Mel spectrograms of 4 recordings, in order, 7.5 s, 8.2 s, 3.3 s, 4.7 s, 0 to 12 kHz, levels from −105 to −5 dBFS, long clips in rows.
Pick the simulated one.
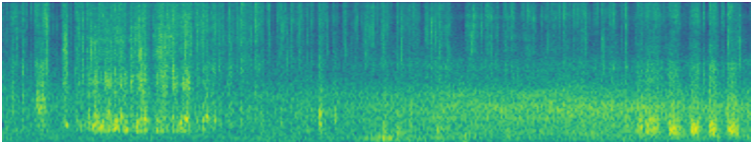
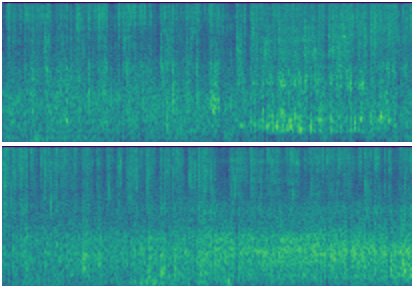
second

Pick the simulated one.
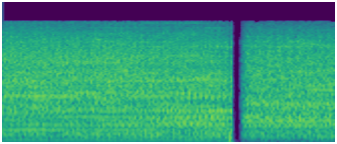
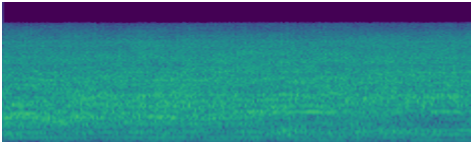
second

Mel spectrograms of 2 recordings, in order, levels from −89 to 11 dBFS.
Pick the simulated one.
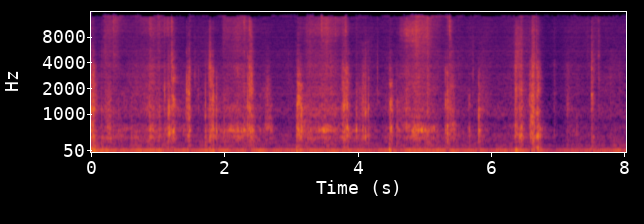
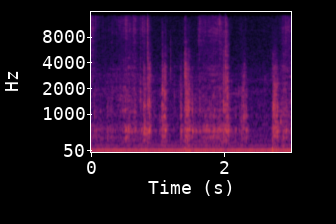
first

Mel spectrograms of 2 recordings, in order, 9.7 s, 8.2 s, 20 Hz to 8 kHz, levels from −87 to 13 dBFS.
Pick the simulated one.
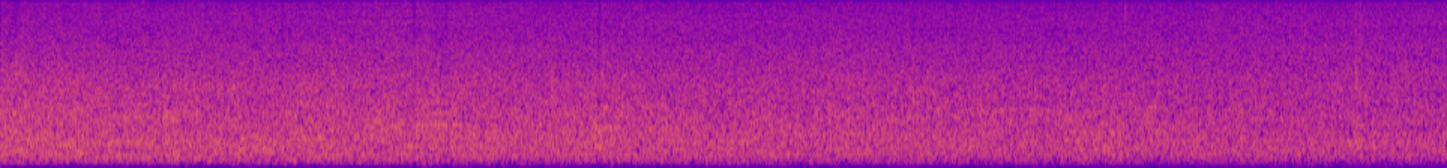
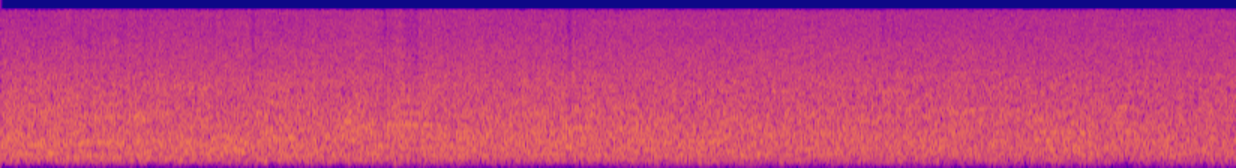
second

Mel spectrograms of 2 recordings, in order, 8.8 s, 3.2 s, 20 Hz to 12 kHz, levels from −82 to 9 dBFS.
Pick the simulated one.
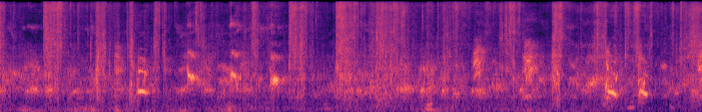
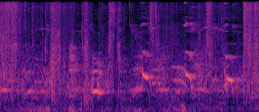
first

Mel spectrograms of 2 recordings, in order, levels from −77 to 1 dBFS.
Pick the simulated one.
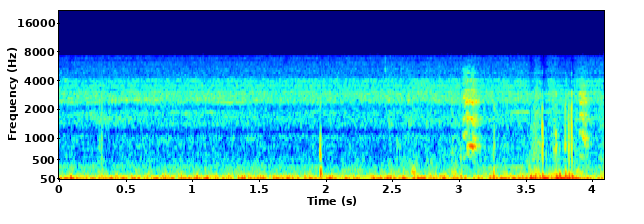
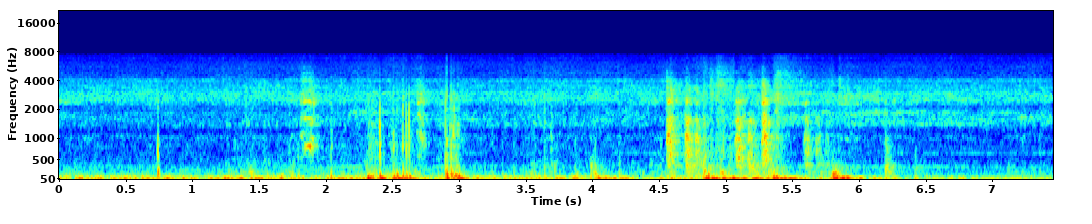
second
